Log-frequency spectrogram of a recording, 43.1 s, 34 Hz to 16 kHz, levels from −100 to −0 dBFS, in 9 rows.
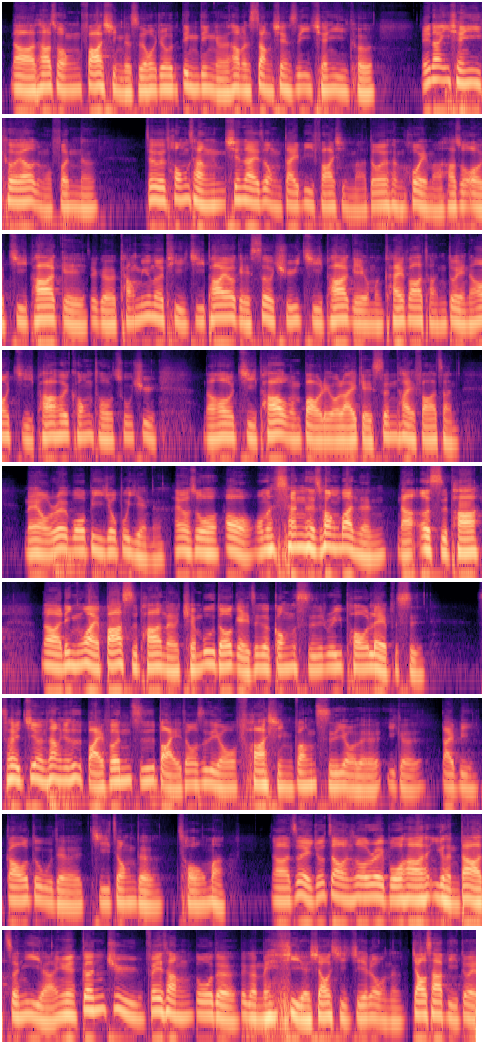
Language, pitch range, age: Chinese, 125-155 Hz, 20-39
